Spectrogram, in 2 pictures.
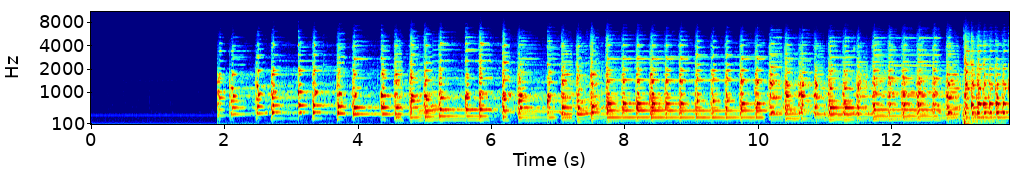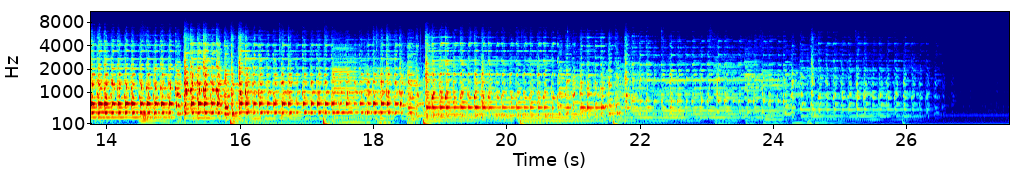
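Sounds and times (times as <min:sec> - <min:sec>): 
banjo: 0:01.9 - 0:26.6.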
